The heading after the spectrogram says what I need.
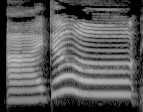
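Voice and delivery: narrow-eyed. Acted. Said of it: "he said, narrowing his eyes".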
